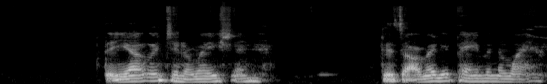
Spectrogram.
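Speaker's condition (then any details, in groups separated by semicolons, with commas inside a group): Multiple sclerosis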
